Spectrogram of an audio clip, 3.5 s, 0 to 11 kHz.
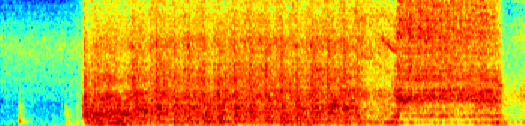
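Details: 1998 Chevy truck with code P1351, crank-no-start, first crank after installing a new ignition module: three seconds of fast, busy starter cranking that cuts off abruptly with no firing or idle; the engine turns over but won't start.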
